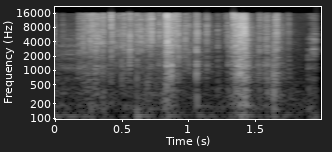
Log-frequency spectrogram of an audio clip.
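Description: Clear plastic wrapping around a pack of pizza-box sheets crinkling as it is handled, in irregular crackles with two louder ones near the middle.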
